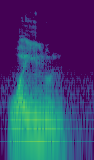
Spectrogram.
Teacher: Ketika ya sukun didahului oleh fathah, itu condongnya lebih banyak ke iya-nya, ke i, ya, bukan ke e. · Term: harful lin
